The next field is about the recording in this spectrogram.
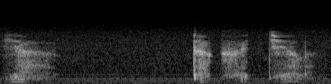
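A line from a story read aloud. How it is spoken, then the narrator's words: Whisper. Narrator (Russian): Она прошептала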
